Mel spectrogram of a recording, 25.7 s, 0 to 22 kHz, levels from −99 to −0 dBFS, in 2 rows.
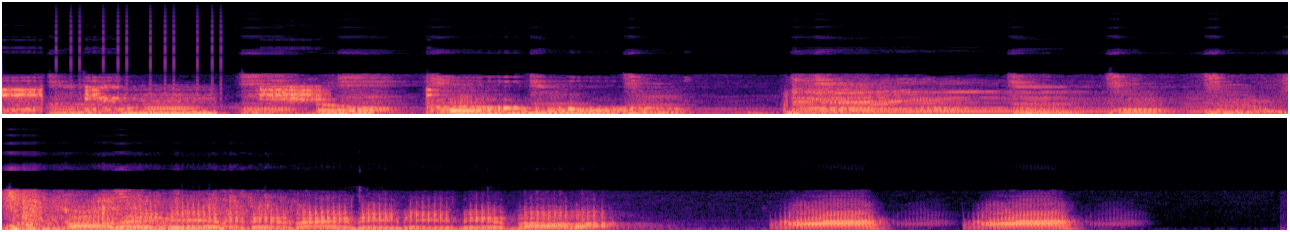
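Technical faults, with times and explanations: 0.54 to 2.20 s, GSM signalling bursts: a nearby 2G phone sent short groups of radio bursts to the network, and the audio circuit rectified them into a galloping dit-dit-dit of brief 217 Hz buzzes, roughly 15 dB below the sound.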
